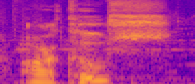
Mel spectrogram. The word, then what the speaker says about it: Arceus: So I think in this particular format, the two of the strongest like restrictors you could have are Calyrex-Shadow and Arceus. I know it's pronounced Arceus, one of the channel would call him Arceus.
